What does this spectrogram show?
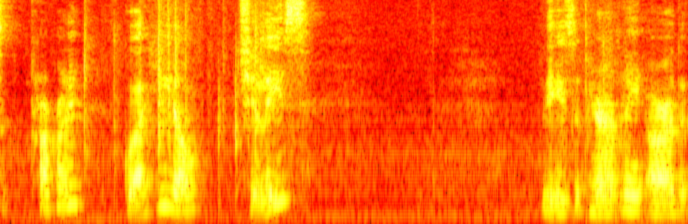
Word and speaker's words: guajillo: mexico chili peppers on there and if i pronounce it properly guajillo chilis these apparently are the closest to the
